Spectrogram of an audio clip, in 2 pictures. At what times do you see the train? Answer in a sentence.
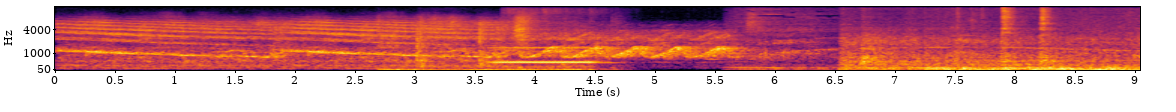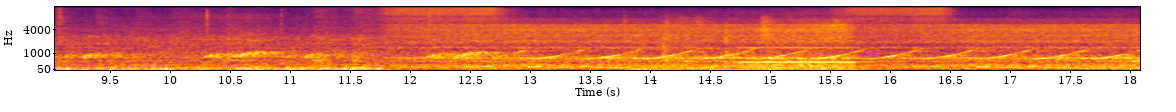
You can hear the train from 6.5 to 18.0 s.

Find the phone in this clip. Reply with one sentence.
You can hear the phone from 2.6 to 4.5 s and from 13.9 to 15.7 s.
